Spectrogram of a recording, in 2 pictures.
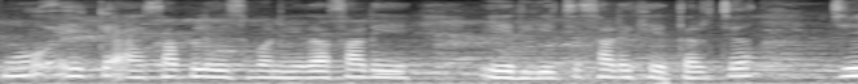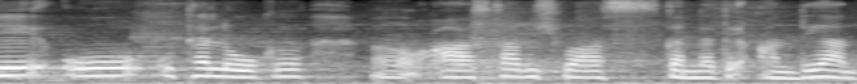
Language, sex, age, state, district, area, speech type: Dogri, female, 30-45, Jammu and Kashmir, Kathua, rural, spontaneous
